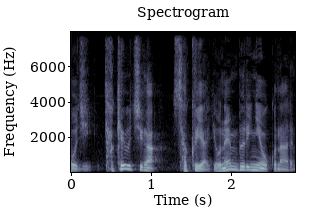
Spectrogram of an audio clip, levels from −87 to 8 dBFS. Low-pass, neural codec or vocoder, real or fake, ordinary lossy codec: none; none; real; none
